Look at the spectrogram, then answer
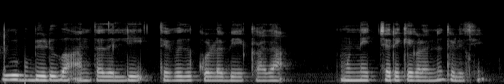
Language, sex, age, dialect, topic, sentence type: Kannada, female, 18-24, Central, agriculture, question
